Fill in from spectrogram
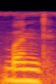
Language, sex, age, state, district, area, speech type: Gujarati, male, 18-30, Gujarat, Anand, urban, read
